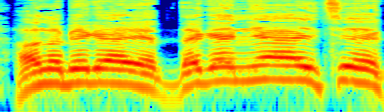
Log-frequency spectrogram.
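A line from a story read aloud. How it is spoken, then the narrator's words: Shouting. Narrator (Russian): крикнул Холт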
